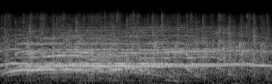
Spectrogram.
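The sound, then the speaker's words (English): A live audience cheers loudly and continuously to vote for which of two contestants has won, a dense wash of shouts, whoops and some clapping at a steady high level for a few seconds. “So I'm going to ask for some cheers. If you think that Dave wins, cheer now.”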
